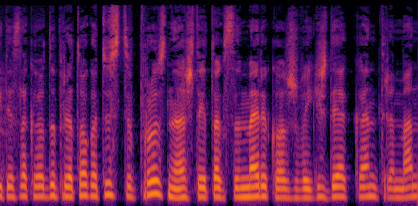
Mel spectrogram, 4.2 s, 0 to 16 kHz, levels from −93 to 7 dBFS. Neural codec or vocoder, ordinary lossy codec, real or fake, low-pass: none; MP3, 64 kbps; real; 14.4 kHz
